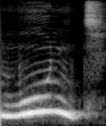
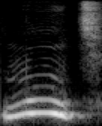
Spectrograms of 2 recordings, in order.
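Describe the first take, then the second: First: The nasal is a full n consonant. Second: The vowel is lightly nasalized, no full n. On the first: The speaker calls it wrong. "It's not moonch" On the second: The speaker calls it right. "It's only nasal sound is there. Little nasal sound"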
